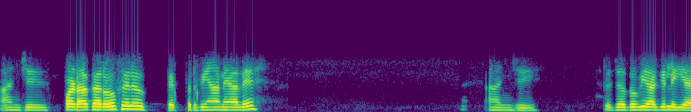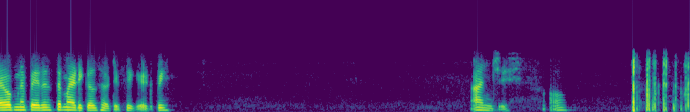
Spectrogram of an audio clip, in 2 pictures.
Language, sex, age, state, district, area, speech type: Dogri, female, 18-30, Jammu and Kashmir, Samba, urban, conversation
